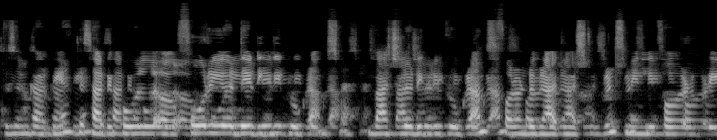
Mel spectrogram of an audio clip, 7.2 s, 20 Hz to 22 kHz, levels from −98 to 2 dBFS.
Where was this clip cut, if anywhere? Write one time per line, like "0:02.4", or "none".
none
